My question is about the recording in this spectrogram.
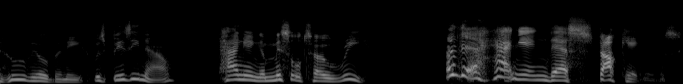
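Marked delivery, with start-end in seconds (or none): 4.4-6.8 slow sneering snarl, higher and louder; Grinch snarl. A narrator's reading. Grinch sneering at the Whos' stockings, slow snarl. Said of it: "he snarled with a sneer".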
